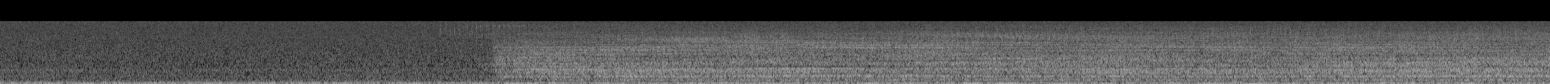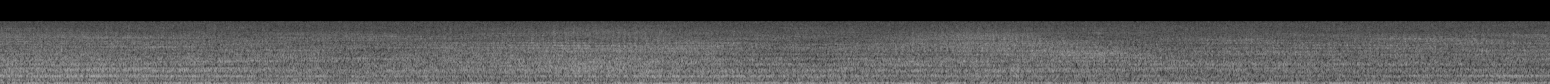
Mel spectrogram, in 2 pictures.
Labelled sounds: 26.3	26.6	vessel noise, 1.6 to 1.7 kHz

